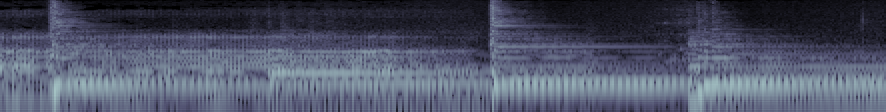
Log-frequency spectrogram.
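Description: Nylon-string classical guitar strumming chords: three strums, a moment in, about two and a half seconds in and about three and a half seconds in, each left to ring.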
